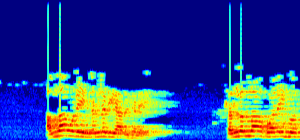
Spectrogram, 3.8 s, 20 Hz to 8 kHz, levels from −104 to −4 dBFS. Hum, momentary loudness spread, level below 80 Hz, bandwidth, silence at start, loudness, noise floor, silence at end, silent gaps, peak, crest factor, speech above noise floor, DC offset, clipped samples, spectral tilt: none; 11 LU; -70 dBFS; 5.2 kHz; 0.6 s; -14 LUFS; -71 dBFS; 0 s; none; 0 dBFS; 16 dB; 57 dB; under 0.1%; under 0.1%; -6 dB/octave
